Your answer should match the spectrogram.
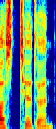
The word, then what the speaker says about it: student: 나는 학생입니다 I am인 말이죠 I am a student 나는 학생이다 이렇게 되죠 하나이는 해석 안 해주죠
